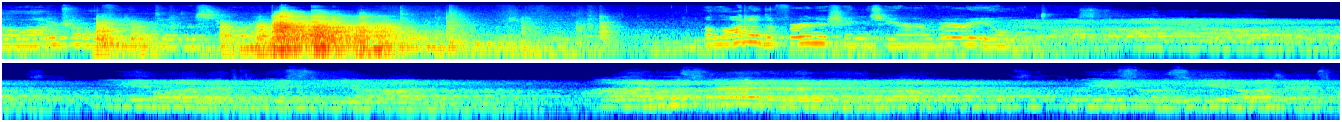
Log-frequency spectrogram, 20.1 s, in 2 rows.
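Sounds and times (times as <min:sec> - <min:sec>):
slow choral chant: 0:07.2 - 0:20.0.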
